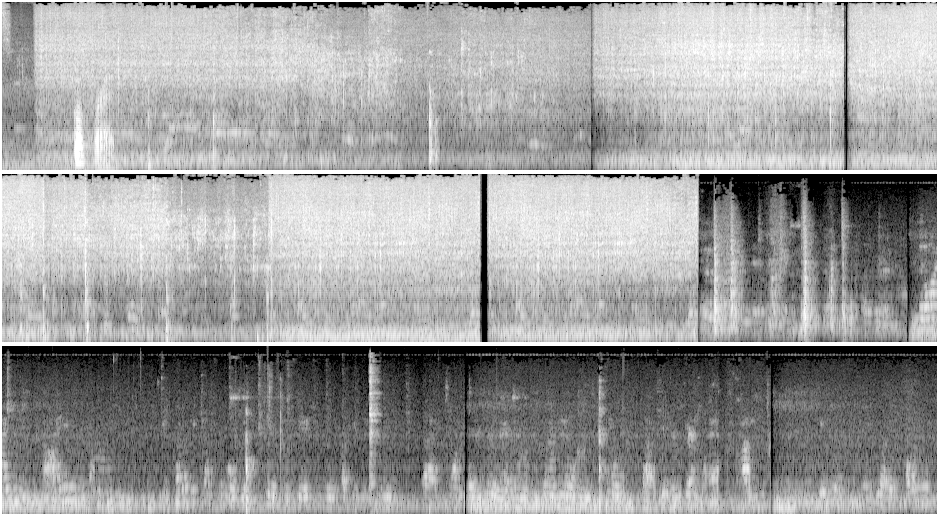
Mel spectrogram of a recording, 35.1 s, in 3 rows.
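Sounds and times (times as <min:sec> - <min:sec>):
steak sizzling in a pan: 0:00.4 - 0:20.4.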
